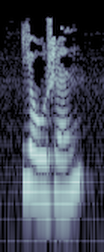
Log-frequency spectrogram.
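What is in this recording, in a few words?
"友人", Mandarin Chinese; chinese-flashcards; hsk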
